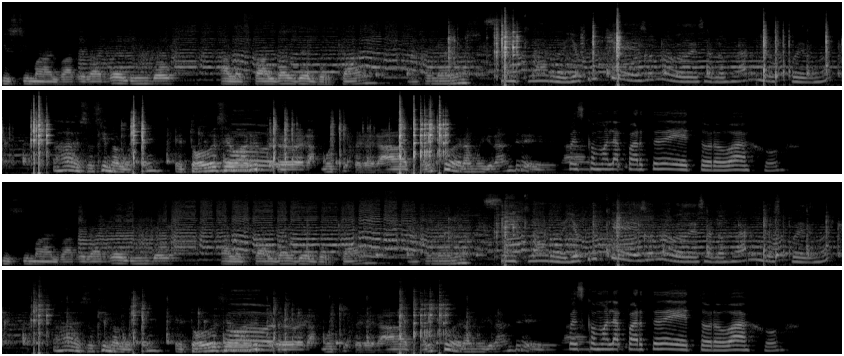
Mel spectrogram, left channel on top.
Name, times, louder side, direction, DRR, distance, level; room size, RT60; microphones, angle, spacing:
voice 1, 0.0-1.8 2.2-3.8 4.0-4.8 8.9-14.3, left 3 dB, 45° left, 0.7 m, -37 dB
sound 1, 0.7-9.2, right 2 dB, 70° right, 1.5 m, -42 dB
sound 2, 2.5-13.4, right 2 dB, 40° right, 1.9 m, -50 dB
sound 3, 4.5-5.2 5.8-6.2 7.5-7.9 8.2-8.9 9.6-9.9 11.1-11.4 11.7-12.9, left 12 dB, 85° left, 0.3 m, -30 dB
voice 2, 4.9-8.3 10.6-11.3 14.1-16.4, right 1 dB, 15° right, 0.6 m, -39 dB
9.0 x 3.8 x 6.4 m
head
